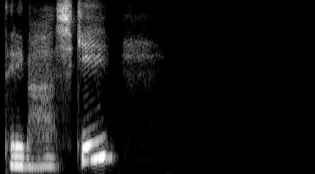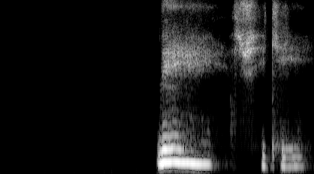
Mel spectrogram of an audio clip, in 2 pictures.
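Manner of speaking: soft, slow breathing guide; guided breathing cues. Shown as a demonstration. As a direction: cue each breath gently and slowly. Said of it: "사 초 한번 해볼게요".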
